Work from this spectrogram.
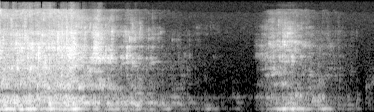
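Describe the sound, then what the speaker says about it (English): Cold water from a kitchen tap pours over freshly boiled eggs in a pan, a close splashing rush that fades out, pauses briefly, then returns for a shorter burst. "Just simply run cold water."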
